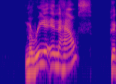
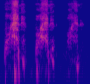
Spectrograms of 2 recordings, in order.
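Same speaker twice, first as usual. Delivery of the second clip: voiceless, fading gasp of a name; out of breath; 9 dB quieter, faster than usual. Real, not acted. Host greeting Roy Bohannon on air, really out of breath. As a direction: squeeze it out on no air, trailing away. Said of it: "I ran out of breath".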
